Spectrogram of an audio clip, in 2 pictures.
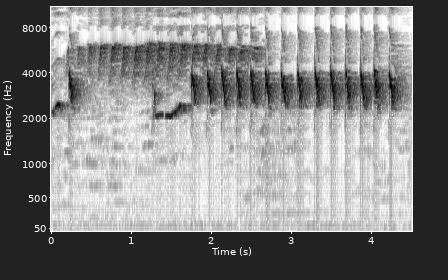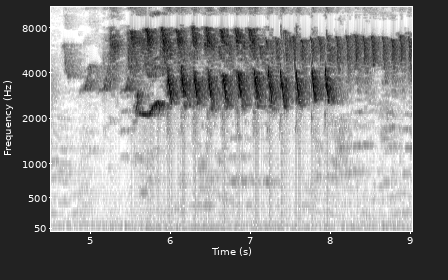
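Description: Sooty-headed bulbul singing a fast, bright run of repeated chattering notes, high and ringing, in two long bursts with a short pause between.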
